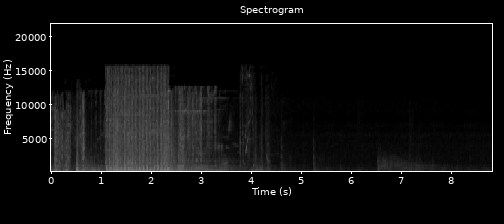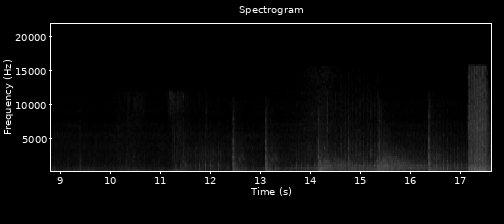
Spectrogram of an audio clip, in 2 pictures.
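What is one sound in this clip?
Quick footsteps patter on grass and snow.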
